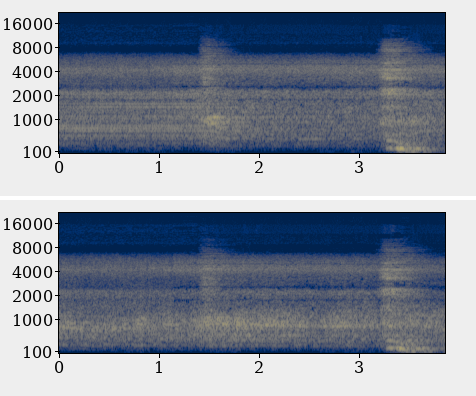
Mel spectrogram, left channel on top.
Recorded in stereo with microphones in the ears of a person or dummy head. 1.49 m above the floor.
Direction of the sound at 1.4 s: 15° left (ahead or behind).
